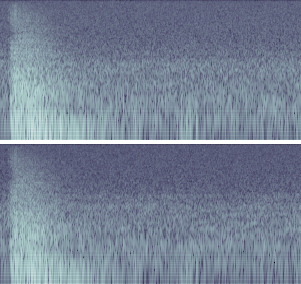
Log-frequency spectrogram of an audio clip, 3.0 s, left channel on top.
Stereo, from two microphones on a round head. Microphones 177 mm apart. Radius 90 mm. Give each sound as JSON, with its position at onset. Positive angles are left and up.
{"t": 0.1, "sound": "an explosion", "side_deg": 5, "distance_m": 3.5}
